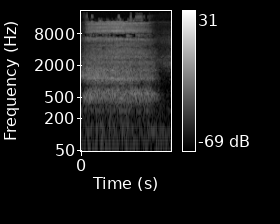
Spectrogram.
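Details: Deep inspiration, prompted to breathe in during chest percussion with hands on the front and back of the chest to loosen sputum.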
